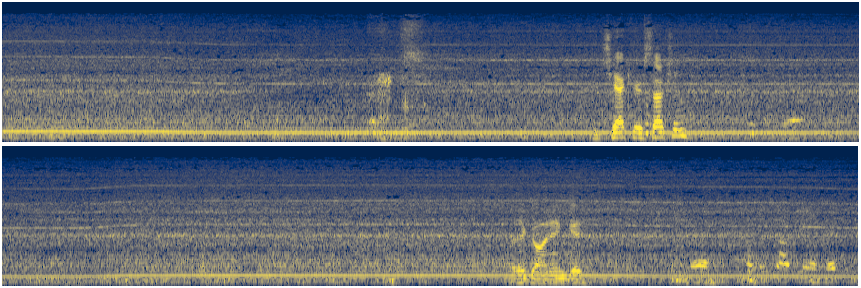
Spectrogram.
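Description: A vacuum motor hums steadily through a hose.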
